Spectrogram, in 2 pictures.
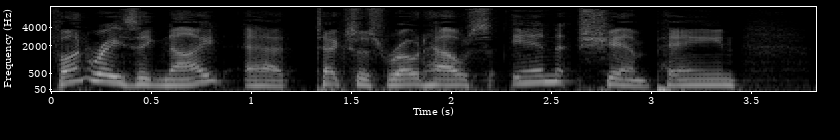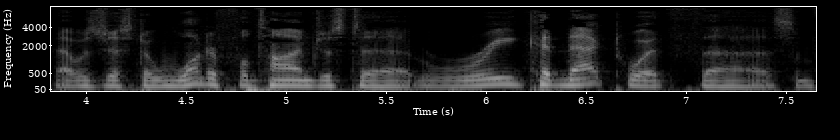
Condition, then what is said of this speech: None; typical speech.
